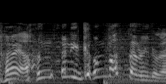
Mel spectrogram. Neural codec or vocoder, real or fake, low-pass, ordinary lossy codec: none; real; 7.2 kHz; none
